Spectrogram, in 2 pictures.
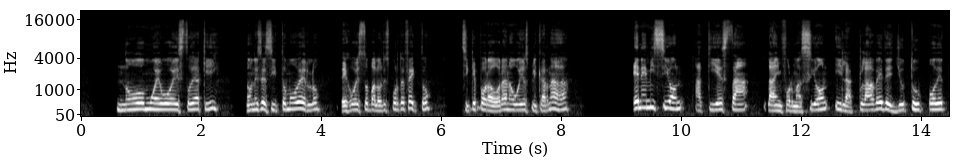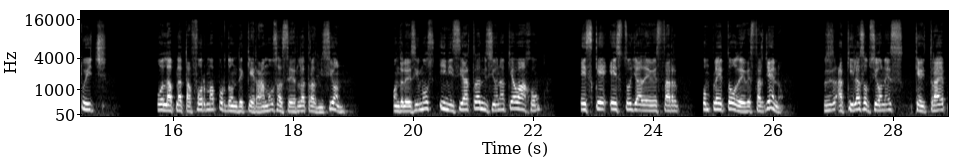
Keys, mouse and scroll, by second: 9.0 click, 25.7 click.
